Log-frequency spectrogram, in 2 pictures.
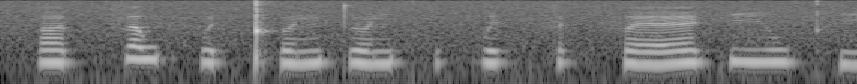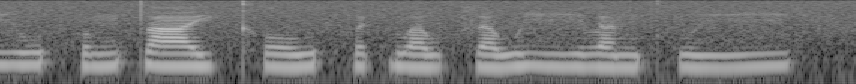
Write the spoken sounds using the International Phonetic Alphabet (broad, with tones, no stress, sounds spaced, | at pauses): ɐ˨˥ t̚ t͡s ɐ˥ w f ɵ˨˥ t̚ kʰ ɵ˨˥ n t̪ ɵ˨˧ n kʷʰ ɪ˨˥ k̚ w ɪ˨ k̚ s ɐ˧ k̚ f ɛː˨˥ k iː˧ w kʰ iː˨ w h ʊ˨˥ ŋ t̪ aː˧ j kʰ o˨˥ w h ɵ˧ t̚ w ɐ˨ w t͡s ɐ˨˥ w iː˨ l ɐ˧ n kʷʰ iː˨˥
